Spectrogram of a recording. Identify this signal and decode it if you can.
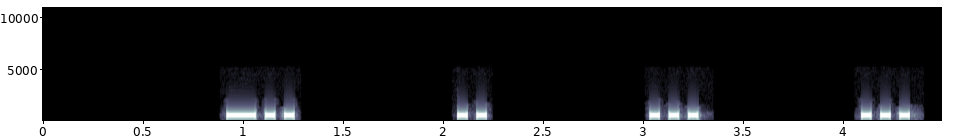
Morse code, heard as a keyed tone, about 25 wpm, spaced as for 9 wpm, 600 Hz. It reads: DISS
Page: fundamental-practice-files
